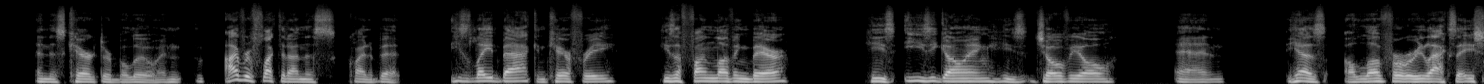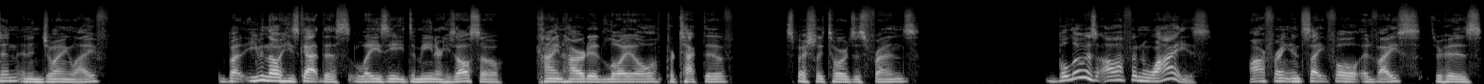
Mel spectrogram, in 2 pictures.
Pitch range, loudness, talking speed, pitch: 115-140 Hz, -23 LUFS, 125 wpm, 130 Hz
